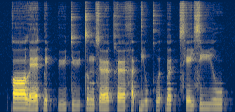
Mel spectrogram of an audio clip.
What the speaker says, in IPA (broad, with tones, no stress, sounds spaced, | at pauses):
k ɔː˥ l ɛː˨˥ t̚ l ɪ˨˥ k̚ p yː˨˥ t̪ yː˨ t̪ ʊ˥ ŋ s œː˨˥ kʰ œː˧ h ɐ˧ k̚ iː˨˧ w kʷʰ ɐ˨˥ k̚ l ɵ˥ t̚ t͡sʰ e˧ j s iː˥ w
